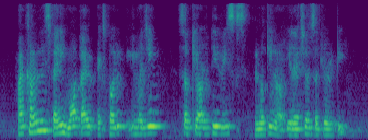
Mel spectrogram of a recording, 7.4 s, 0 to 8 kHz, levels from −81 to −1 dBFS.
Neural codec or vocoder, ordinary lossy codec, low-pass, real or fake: codec, 16 kHz, 2 kbps, FreqCodec, smaller model; AAC, 32 kbps; 7.2 kHz; fake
